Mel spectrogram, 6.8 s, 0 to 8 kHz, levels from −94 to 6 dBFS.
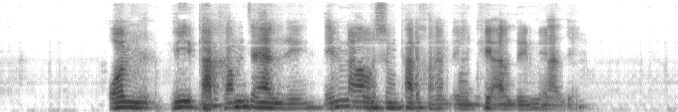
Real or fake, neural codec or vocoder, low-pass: fake; codec, 16 kHz in and 24 kHz out, 0.6 kbps, FireRedTTS-2 codec; 7.2 kHz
